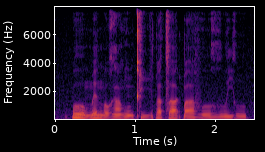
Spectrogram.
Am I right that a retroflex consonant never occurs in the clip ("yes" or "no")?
yes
